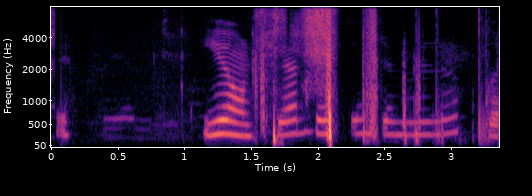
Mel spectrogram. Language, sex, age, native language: Icelandic, female, 10, Icelandic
